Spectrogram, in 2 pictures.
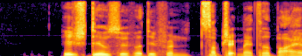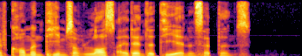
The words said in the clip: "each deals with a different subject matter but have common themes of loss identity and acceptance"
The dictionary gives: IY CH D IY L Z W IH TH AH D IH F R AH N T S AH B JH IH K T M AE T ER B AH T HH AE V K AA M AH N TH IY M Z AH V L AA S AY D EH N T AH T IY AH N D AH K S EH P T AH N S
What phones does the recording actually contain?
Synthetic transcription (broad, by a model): IY CH D IY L S W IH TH AH D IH F R AH N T S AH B JH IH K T M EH T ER B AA T HH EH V K AA M AH N T IY M S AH F L AA S AY D EH N T AH T IY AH N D AH K S EH P T AH N S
